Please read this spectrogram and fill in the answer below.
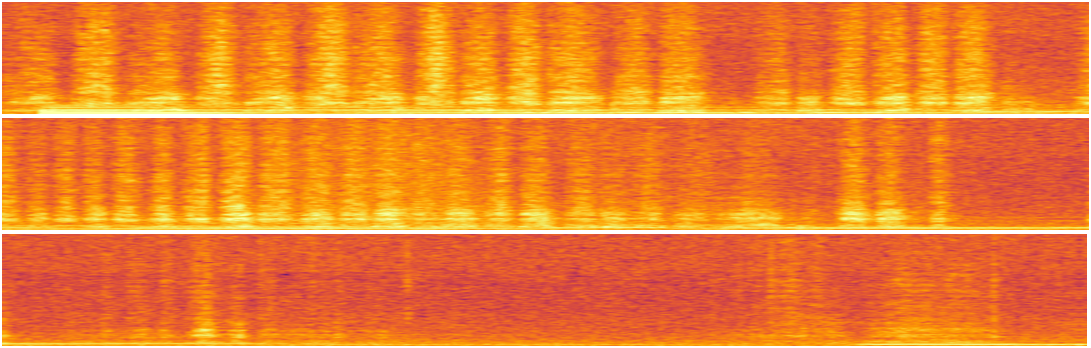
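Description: Pastel stick rubbing and scratching on paper in quick, short, repeated strokes that thin out after about seven seconds. A steady low hum of several held tones runs underneath, shifting pitch a few times before fading out.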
